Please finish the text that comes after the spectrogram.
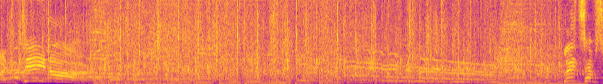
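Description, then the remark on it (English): A crowd applauds steadily with some whoops and cheers, while a bouncy musical sting with a deep bass line plays over the clapping throughout. “Give them all a huge round of applause.”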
